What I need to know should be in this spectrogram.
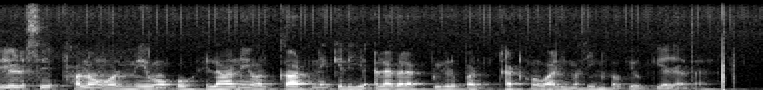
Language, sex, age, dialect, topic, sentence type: Hindi, male, 18-24, Awadhi Bundeli, agriculture, statement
